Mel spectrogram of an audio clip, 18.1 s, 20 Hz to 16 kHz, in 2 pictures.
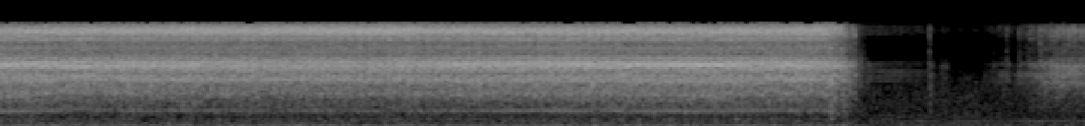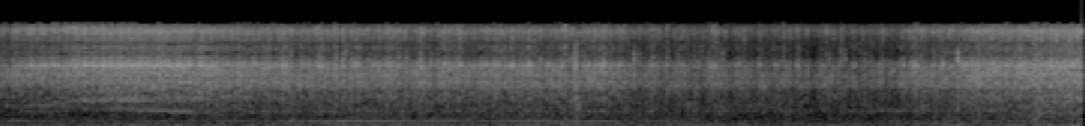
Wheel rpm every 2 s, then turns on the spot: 130, 130, 130, 60, 40, 50, 30, 20, 50.
6-8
